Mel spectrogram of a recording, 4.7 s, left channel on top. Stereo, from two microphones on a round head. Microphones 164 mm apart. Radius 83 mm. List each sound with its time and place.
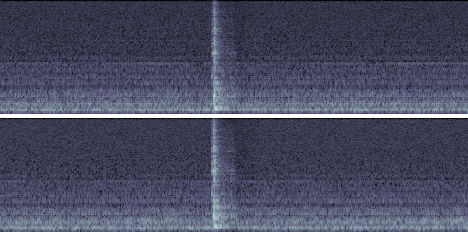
2.1 s a microwave: 55° right (ahead or behind), 1.4 m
